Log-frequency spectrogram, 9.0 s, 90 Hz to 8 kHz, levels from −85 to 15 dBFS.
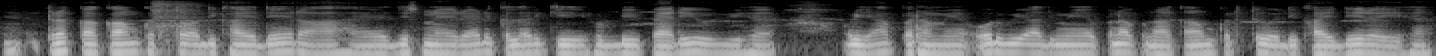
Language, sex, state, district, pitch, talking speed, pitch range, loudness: Hindi, male, Haryana, Charkhi Dadri, 115 Hz, 220 wpm, 110-120 Hz, -17 LUFS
